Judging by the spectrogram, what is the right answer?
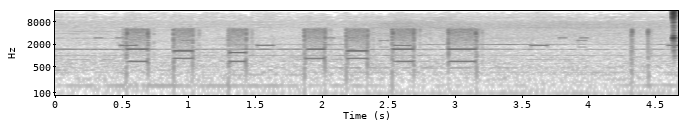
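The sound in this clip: Telephone keypad dialing tones from a phone calling someone at a hospital: seven short, evenly spaced tone bursts at a steady rhythm, followed by a few faint clicks.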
